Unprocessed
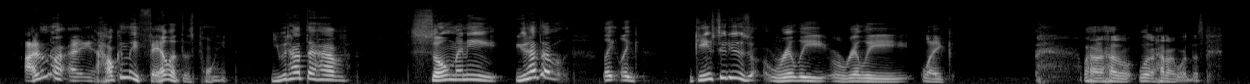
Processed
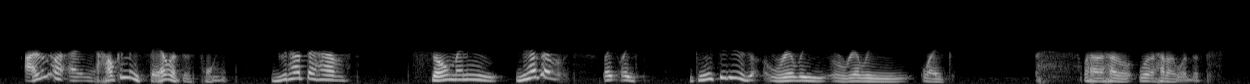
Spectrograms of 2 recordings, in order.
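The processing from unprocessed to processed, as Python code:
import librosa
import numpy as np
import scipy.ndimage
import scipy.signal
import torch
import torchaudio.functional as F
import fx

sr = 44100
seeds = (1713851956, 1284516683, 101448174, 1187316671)

y = scipy.signal.sosfilt(scipy.signal.butter(16, 1500.0, 'lowpass', fs=sr, output='sos'), x)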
